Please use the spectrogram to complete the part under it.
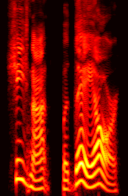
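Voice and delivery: brisk scientist explaining rules; lab unicorn. Acted.

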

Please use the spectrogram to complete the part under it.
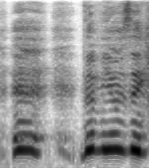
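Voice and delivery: high, loud, dragged-out wail; half laughing, half crying plea; desperate cry. Retold or imitated. Desperate relief mid-trip.

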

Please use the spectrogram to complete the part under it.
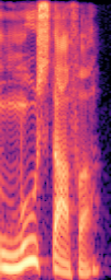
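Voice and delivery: "Mustafa" as MOO-stafa, rising at the end; questioned pronunciation. Shown as a demonstration. Host checking how the name is said, "Mustafa" as a rising MOO-stafa. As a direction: try out "Mustafa" with a long oo, questioningly. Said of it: "is that the way he said".

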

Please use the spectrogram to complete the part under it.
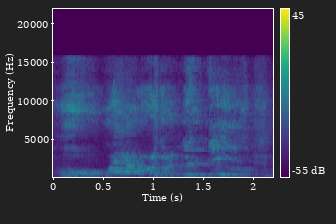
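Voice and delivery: high, drawn-out mock wonder; amazed delight. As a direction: play thrilled, slow and high, with a laugh. Healed fisherman rejoices in story.

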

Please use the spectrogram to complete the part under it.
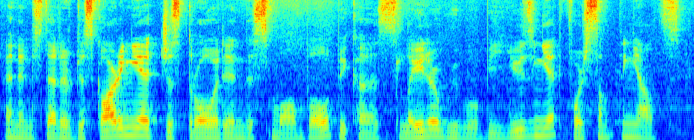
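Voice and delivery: soft, quiet tutorial voiceover; calm voiceover narration. Acted. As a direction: narrate the steps calmly and quietly.

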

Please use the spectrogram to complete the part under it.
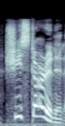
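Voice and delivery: ordinary delivery

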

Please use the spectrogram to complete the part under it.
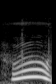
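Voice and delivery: big relieved exhale; loud whew. Real, not acted. Exhale at the bottom.

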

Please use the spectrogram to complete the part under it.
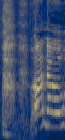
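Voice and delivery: high, whiny mock sob; tearful teenager, acted out; imitated crying. Daughter answering angry dad, mock-tearful. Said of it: "I'm crying and snot running".

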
